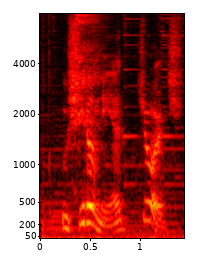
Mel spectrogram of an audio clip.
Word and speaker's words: Ushiromiya George: Pronounced Ushiromiya George.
